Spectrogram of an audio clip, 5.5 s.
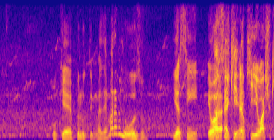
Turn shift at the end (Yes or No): Yes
